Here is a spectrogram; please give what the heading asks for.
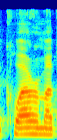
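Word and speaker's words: Cowaramup: So Quarramup is spelled C-O-W-A-R, so cow. So it's all these cows around the town.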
